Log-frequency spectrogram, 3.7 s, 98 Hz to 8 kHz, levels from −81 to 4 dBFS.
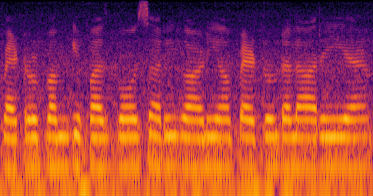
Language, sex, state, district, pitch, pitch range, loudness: Hindi, female, Chhattisgarh, Raipur, 180 Hz, 180-185 Hz, -13 LUFS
